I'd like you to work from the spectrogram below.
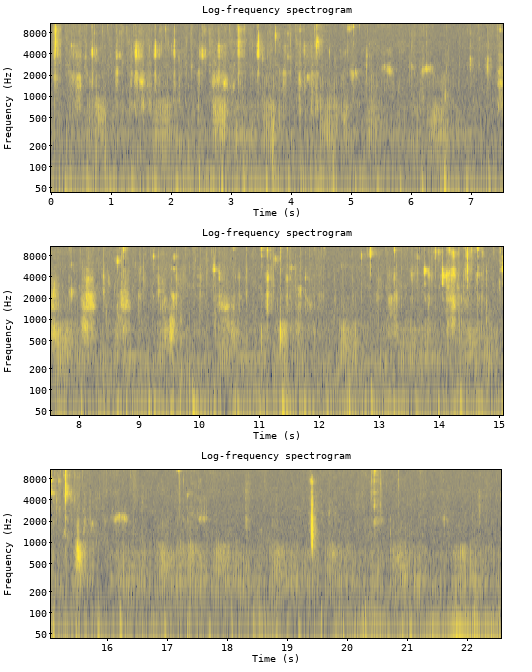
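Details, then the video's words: Two cats eating together indoors; steady wet chewing and crunchy biting with frequent clicks and smacks throughout, no calls. "CAT EATING MUKBANG"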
